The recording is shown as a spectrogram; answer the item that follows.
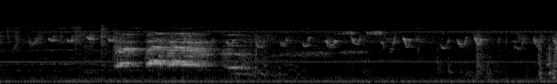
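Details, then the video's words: Red junglefowl decoy rooster crowing to draw in wild roosters: one fairly distant, harsh crow over steady hiss and hum, with small birds chirping all around. "giọng gà rừng mồi gáy, giọng gà trống gáy kích mồi, kích bổi"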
